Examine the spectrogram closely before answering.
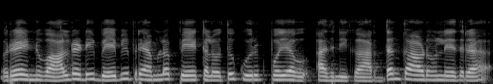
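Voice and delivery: ordinary delivery, nothing marked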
